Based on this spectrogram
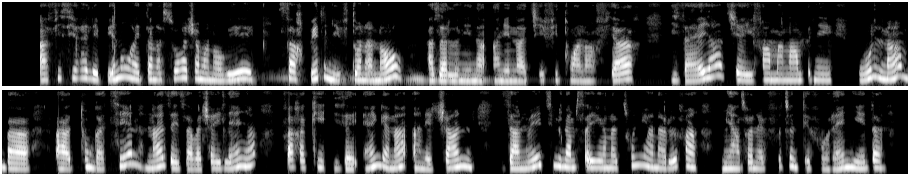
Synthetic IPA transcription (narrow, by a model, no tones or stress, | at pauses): afisiɾaleb̥enuaɦit̪anəsuɾaʈ͡ʂəmanawwe | saɾibit̪inifi̥t̪onanawazalaninaaninat̪ifit̪uanəfjaɾə̥ | izajãd̪̥iaefamanampini | ulinəmba | t̪uŋɡat͡senənaizajz̥avaʈ͡ʂaileɲa | faɾakiizajaŋɡʲanaʔaneʈ͡ʂanini̥ | zaniwet͡similamisa̰iɾanət͡sunianaɾewfa | miant͡sanafut͡sinid̪̥ev̥oɾenient̪anə̥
